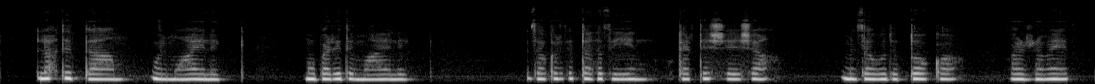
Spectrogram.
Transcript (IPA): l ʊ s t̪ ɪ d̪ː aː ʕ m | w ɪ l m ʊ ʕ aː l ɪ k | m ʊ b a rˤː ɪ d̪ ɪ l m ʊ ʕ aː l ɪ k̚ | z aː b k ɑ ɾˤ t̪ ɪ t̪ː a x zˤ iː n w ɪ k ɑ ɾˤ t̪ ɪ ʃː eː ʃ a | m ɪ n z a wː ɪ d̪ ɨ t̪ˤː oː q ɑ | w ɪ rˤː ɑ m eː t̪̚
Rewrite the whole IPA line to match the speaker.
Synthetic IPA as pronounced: l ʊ ħ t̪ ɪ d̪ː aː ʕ m | w ɪ l m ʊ ʕ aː l ɪ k | m ʊ b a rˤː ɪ d̪ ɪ l m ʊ ʕ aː l ɪ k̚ | z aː k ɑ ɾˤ t̪ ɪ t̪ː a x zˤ iː n w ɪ k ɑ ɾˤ t̪ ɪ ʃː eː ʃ a | m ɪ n z a wː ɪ d̪ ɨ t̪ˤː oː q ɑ | w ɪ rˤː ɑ m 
